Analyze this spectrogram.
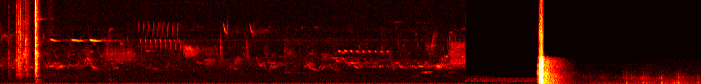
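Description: A single shot from a PCP air rifle about eight seconds in: one sharp, loud crack that dies away within half a second. Before it there is a light click near the start and faint bird chirps in the background.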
